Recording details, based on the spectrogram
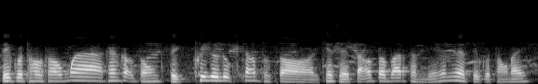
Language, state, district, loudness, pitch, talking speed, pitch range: Kokborok, Tripura, West Tripura, -15 LUFS, 150 Hz, 180 wpm, 130-170 Hz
